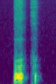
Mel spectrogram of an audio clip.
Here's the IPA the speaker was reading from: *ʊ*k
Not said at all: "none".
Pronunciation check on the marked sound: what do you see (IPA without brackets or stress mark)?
ʊ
